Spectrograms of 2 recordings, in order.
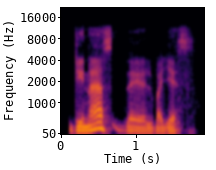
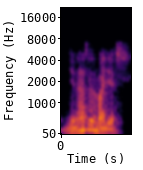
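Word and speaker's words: Llinars del Vallès: Te mando un abrazo y saludos hasta Ginás del Vallés. De Vallés, ¿no? Sí, sí, Llenas del Vallés. Ahí, del Vallés, ahora sí lo pronuncié bien.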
